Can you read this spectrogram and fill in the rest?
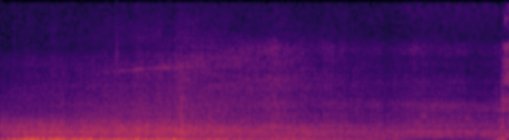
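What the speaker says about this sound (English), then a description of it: "It's just so windy." Steady wind buffets an outdoor microphone at a planespotting spot near Heathrow Airport, a dense broadband rumble that is loudest at first and eases slightly while staying continuous throughout, with no talk.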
